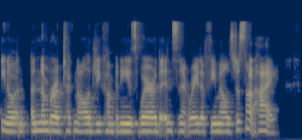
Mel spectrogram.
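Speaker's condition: No condition

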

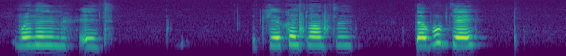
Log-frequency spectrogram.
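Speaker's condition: Cerebral palsy; slurred speech

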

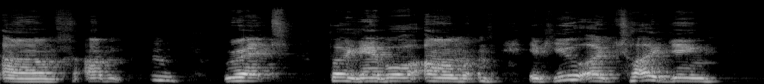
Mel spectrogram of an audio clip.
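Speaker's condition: Cerebral palsy

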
